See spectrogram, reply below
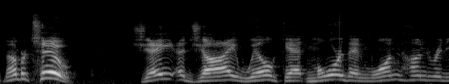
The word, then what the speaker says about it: Ajayi: But Jay Ajayi. I always forget the third syllable. – Okay. – Thank you. Jay Ajayi.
